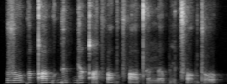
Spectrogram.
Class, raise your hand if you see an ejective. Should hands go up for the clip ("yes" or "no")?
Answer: yes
